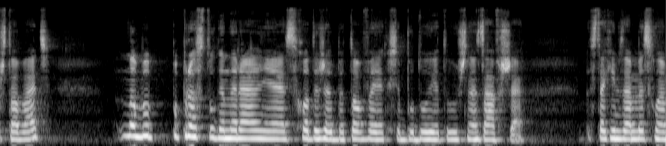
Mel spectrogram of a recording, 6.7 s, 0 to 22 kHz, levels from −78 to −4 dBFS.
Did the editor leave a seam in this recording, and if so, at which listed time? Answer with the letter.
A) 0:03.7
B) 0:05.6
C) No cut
C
